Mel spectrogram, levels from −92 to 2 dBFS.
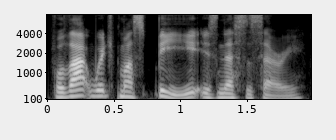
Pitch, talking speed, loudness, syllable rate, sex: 150 Hz, 210 wpm, -22 LUFS, 5.2 syllables/s, male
